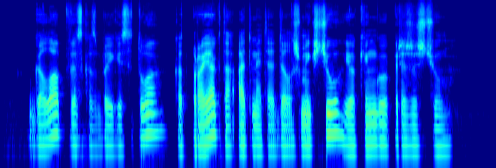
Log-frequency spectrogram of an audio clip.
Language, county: Lithuanian, Šiauliai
